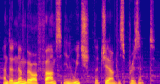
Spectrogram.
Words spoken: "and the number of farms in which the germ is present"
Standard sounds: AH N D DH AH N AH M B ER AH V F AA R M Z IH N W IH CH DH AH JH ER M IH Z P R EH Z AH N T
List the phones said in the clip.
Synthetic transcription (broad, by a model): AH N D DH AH N AH M B ER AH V F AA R M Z IH N W IH CH DH AH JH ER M IH Z P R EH Z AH N T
